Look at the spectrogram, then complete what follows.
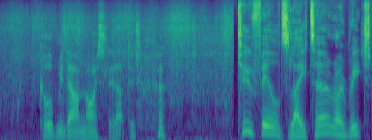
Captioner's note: chuckles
